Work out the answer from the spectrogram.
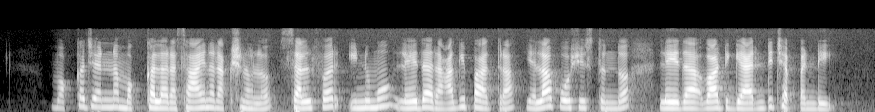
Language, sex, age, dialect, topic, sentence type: Telugu, female, 25-30, Utterandhra, agriculture, question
